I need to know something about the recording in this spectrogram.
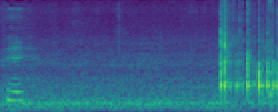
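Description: A small plastic toy falls and clatters on the floor, a quick run of sharp knocks with a short ring near the end.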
